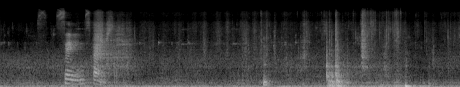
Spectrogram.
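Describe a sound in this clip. Water sprays and splashes steadily from a hand shower.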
